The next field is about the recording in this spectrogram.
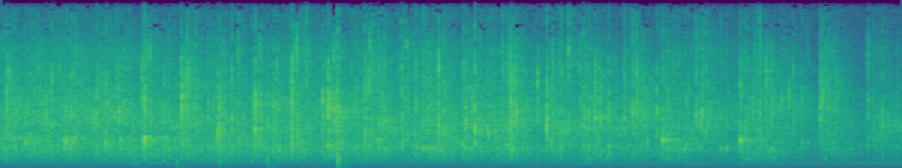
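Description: An audience at a bilingual church service applauds in acclaim of the Lord, a steady, moderately loud patter of many hands with a few sharper individual claps over a constant low hum.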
